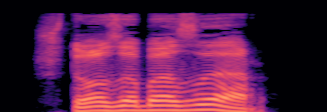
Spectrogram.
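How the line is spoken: Commanding bark. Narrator (Russian): рявкнул он голосом, привыкшим командовать

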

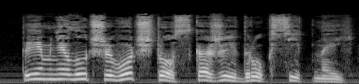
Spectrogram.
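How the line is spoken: Tender drunken drawl. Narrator (Russian): умильно протянул он с характерной для пьяных людей быстрой сменой настроения

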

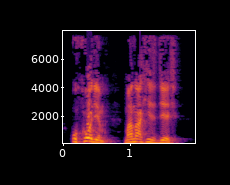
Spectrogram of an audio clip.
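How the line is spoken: Shouted. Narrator (Russian): крикнул Альбинос

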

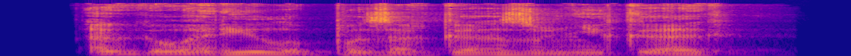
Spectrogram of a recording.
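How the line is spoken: Grumbling. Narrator (Russian): проворчал

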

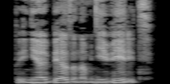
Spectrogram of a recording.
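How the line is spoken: Even voice. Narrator (Russian): ровным голосом сказал я

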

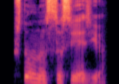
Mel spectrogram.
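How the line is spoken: Calm. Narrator (Russian): спокойно ответил Сергей

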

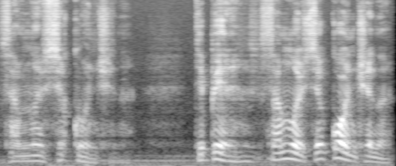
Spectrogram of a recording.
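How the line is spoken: Whispered. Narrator (Russian): шептал Никитин

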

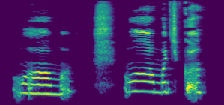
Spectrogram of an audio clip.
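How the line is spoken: Childlike whimper. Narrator (Russian): По-детски захныкала Дайнека

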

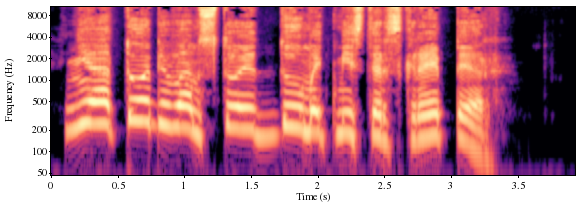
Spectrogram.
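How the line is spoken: Tired. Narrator (Russian): устало проговорил Гэбриэл

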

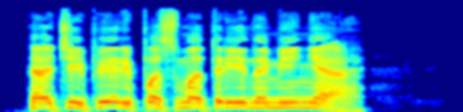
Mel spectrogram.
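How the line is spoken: Shout. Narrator (Russian): крикнул он

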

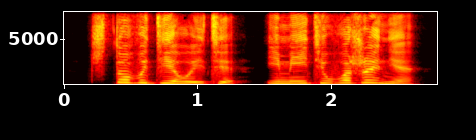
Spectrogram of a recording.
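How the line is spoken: Shout. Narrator (Russian): закричала она

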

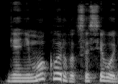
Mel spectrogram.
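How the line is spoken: Plain. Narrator (Russian): сказал он

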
